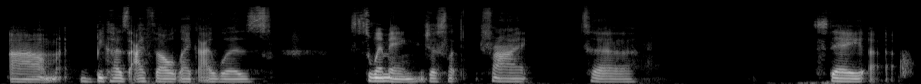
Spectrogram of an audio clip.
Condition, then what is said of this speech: Stuttering. So I think partly because I was a person who stuttered, and like clearly I still stutter.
